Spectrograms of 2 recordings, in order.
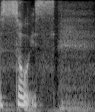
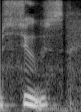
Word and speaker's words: Seuss: by Dr Seuss and yes it is Dr soyce did you know that most people have been pronouncing his name Seuss and that it used to make him cross so now we can make it up to him by pronouncing his name Dr soyce and let's read on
